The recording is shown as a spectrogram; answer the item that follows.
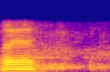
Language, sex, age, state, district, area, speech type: Manipuri, male, 18-30, Manipur, Churachandpur, rural, conversation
